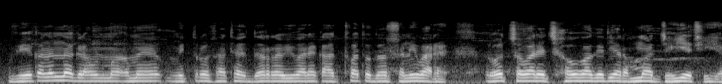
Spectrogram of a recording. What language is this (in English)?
Gujarati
